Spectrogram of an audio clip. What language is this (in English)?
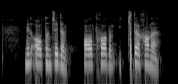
Uzbek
